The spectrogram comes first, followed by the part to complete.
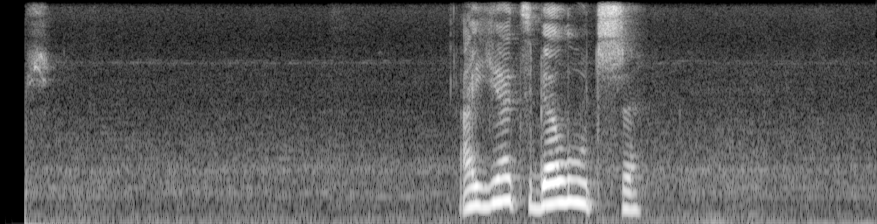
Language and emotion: Russian, positive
